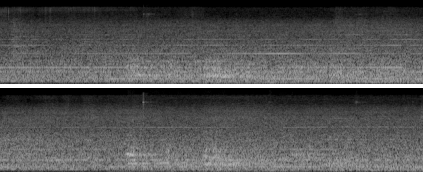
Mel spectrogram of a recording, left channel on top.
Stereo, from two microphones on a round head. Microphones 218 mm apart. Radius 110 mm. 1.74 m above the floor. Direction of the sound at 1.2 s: 55° right (ahead or behind).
